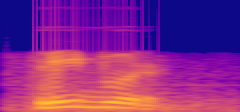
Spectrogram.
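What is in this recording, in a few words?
"libur", Indonesian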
